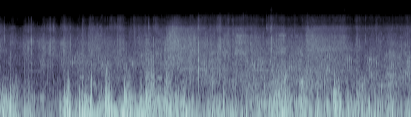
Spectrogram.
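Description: Wind buffeting the camera microphone of a moving rider, a steady low rumble, with the ridden horse's hoofbeats thudding irregularly on wet turf.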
